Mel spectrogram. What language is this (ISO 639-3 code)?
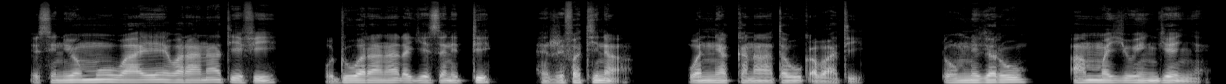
orm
